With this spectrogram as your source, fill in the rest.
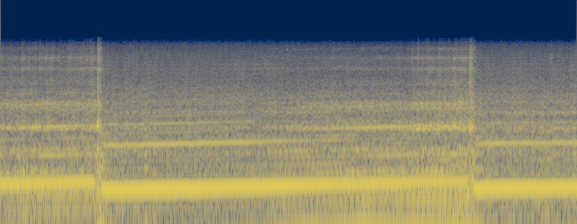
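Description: Gears shift with sharp clunks.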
